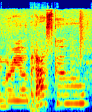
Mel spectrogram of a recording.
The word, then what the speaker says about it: Mario Badescu: look we are just going to spray my Mario Badescu that's how you say it we're gonna just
